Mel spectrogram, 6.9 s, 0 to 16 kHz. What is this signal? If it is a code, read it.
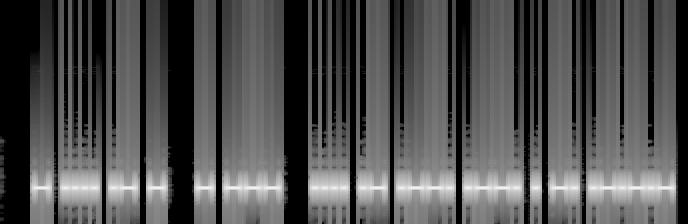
Morse code, heard as a keyed tone, about 25 wpm, 600 Hz. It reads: THAT TO HAPPEN.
